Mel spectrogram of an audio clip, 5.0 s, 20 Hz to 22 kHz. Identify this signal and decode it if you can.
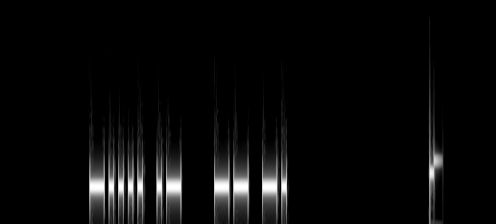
Morse code, heard as a keyed tone, about 25 wpm, 700 Hz. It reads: 6A MN
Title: Field Day Exchanges Encore - 25wpm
